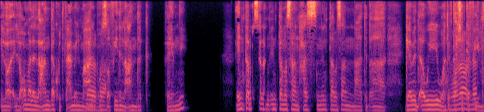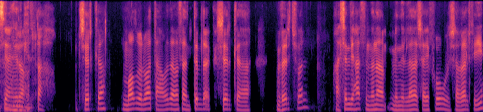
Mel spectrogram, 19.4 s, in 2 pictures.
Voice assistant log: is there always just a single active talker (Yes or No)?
No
